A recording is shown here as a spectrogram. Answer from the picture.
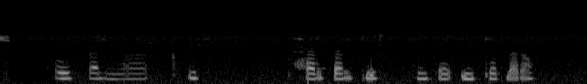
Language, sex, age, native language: Icelandic, male, 11, Icelandic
